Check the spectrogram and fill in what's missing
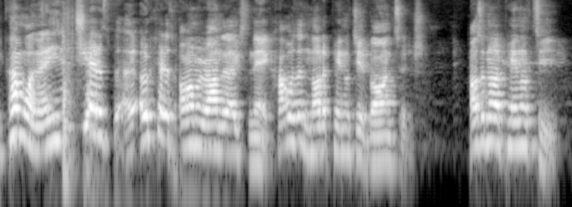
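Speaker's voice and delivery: incredulous fan demanding an explanation; indignant protest. Real, not acted. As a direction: argue hotly with the referee. Protests a missed penalty.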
